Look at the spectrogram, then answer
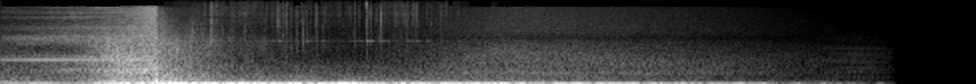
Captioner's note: impact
